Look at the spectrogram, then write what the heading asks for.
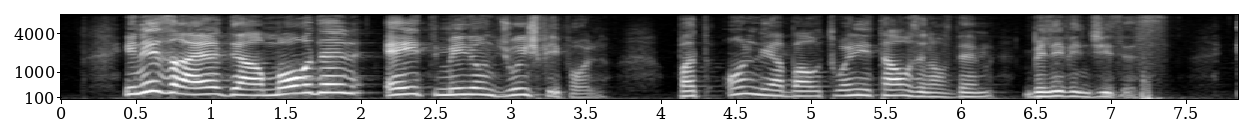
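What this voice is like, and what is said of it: Israeli accent. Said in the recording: “Can you hear my accent? Yes. That's right. I am from Israel”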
